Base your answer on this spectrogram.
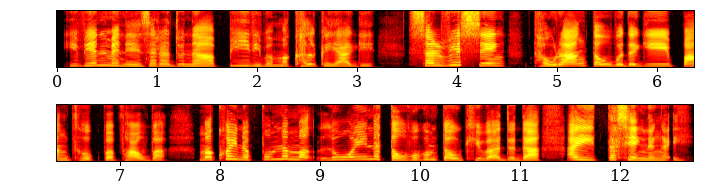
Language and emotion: Manipuri, surprised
